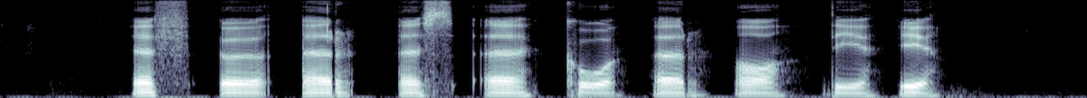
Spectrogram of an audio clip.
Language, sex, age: Swedish, male, 21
